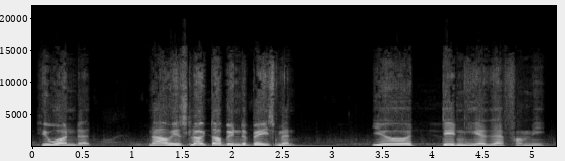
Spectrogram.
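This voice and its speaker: A man acting as an irritable informant with a bellyache in a video game. His fairly high voice is curt, evasive and full of complaint. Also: normal speed, natural voice. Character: grumpy, evasive man with a stomach ache.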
